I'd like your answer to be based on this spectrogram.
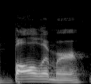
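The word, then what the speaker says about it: Baltimore: He was born in Ballamer. – B-town. – That's how you say it.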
